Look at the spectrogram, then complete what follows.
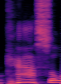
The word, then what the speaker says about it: castle: If you can spell castle, and remember there's a silent T in there. Sorry. It is a silent T. Castle. You don't say castle. It's castle.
